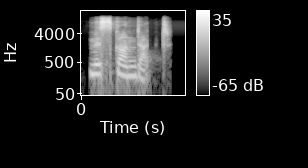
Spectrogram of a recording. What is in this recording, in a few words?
"misconduct", Indian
